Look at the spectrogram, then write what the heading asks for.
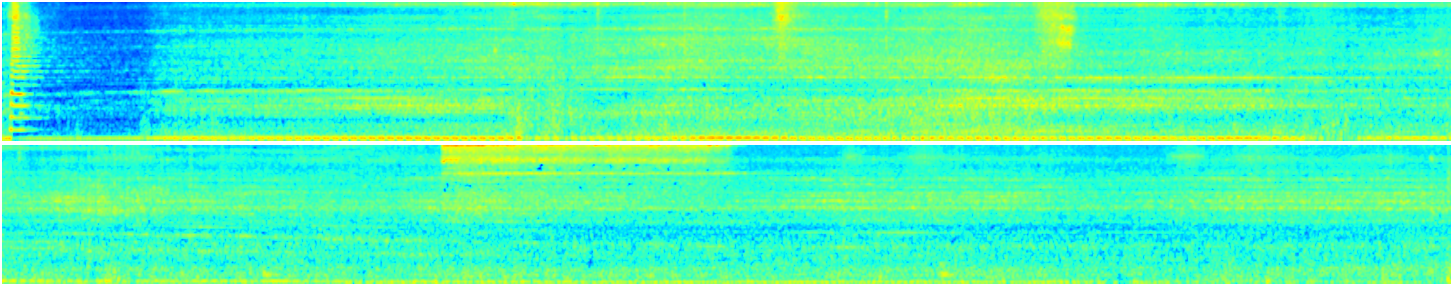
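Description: Train at a station platform, with a heavy low engine rumble that eases about thirteen seconds in. A brief high-pitched sound comes about nineteen seconds in and lasts some three seconds.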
